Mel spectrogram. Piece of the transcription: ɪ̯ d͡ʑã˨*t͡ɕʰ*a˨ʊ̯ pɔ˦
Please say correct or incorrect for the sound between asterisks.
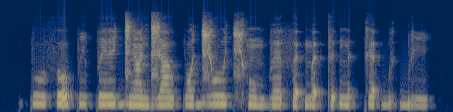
incorrect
